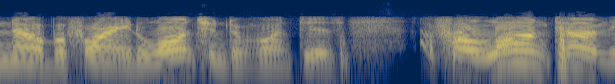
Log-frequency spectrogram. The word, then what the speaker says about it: Wundt: Uh, well, Wundt is uh, how it's pronounced, although it's spelled Wundt.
